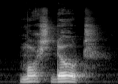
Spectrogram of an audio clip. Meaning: stone dead; utterly dead
- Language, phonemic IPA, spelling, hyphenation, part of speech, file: Dutch, /mɔrsˈdoːt/, morsdood, mors‧dood, adjective, Nl-morsdood.ogg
